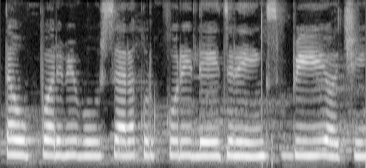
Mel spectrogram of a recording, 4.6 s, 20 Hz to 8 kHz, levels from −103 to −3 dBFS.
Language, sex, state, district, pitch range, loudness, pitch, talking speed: Odia, female, Odisha, Khordha, 250-260 Hz, -14 LUFS, 255 Hz, 130 wpm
